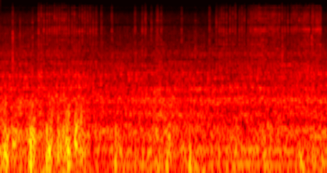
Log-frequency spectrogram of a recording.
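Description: Mercury outboard motor idling, a steady low rumble.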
